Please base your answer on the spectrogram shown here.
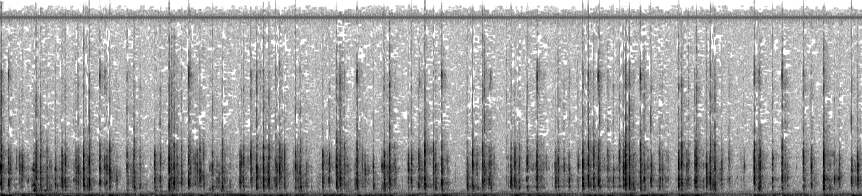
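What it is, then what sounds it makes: Plastic computer keyboard being typed on. Fingertips type rapidly on the keys of a black plastic backlit computer keyboard, producing a dense stream of short, crisp clicks and clacks. The brief, bright key strikes come in quick bursts with tiny pauses, over a faint, steady low hum.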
